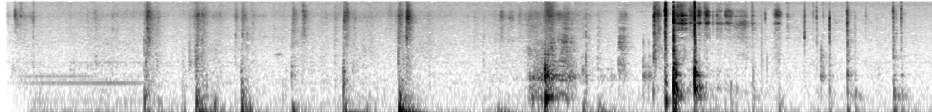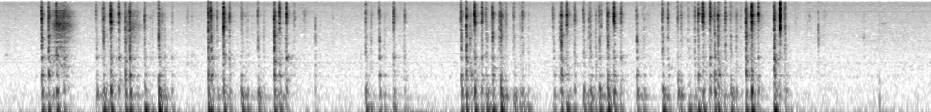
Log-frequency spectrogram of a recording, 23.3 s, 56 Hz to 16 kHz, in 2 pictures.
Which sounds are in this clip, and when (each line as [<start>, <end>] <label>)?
[1.68, 5.65] footsteps
[9.98, 21.53] keyboard typing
